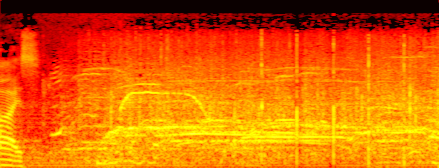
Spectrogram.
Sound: audience applauds

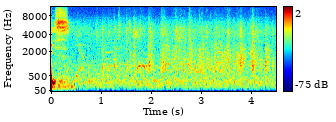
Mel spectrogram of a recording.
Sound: crowd applauds

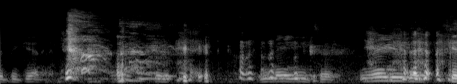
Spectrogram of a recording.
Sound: laugh

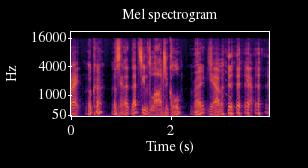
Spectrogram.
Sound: laughs

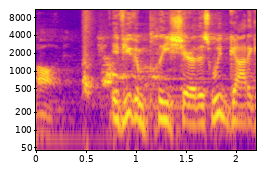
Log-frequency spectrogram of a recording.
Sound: screen swooshes

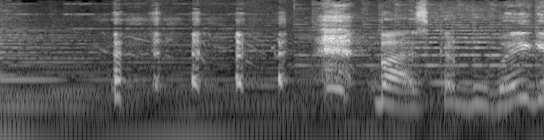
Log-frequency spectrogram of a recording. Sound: chuckling

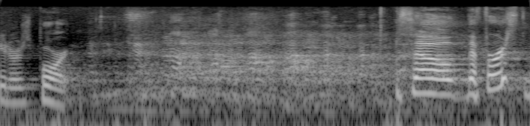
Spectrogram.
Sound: audience laughing

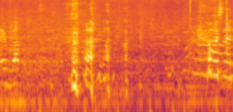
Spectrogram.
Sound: laughing

